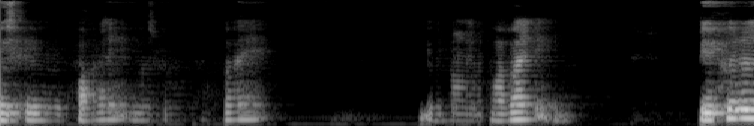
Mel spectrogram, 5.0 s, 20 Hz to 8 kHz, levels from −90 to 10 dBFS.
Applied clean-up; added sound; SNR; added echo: neural mask model DeepFilterNet 3.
